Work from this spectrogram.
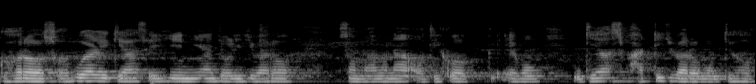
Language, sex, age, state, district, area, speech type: Odia, male, 18-30, Odisha, Subarnapur, urban, spontaneous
